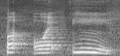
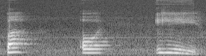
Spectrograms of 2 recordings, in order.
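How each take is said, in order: First: The sounds are said quickly, run together. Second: The sounds are said slowly and separately.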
